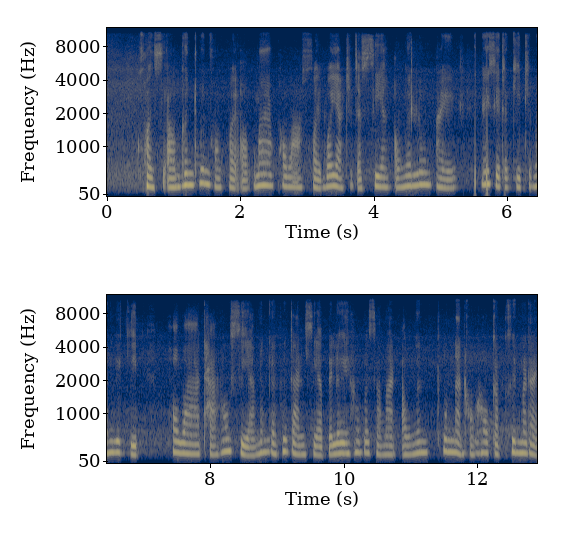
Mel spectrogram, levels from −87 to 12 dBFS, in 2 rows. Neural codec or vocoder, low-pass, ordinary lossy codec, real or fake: none; 10.8 kHz; none; real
